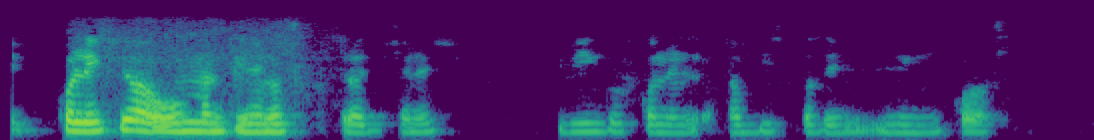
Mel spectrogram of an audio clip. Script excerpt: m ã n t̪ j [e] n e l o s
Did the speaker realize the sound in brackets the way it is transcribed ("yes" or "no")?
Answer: yes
